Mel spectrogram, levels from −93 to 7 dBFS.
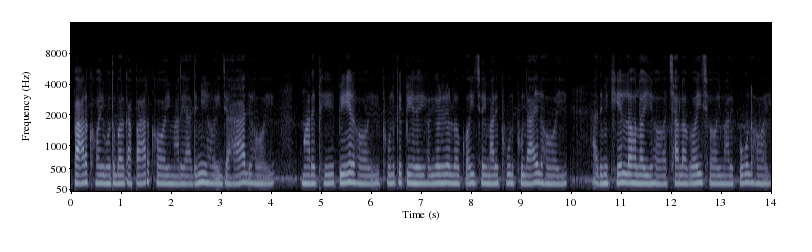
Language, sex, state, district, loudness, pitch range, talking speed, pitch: Bajjika, female, Bihar, Vaishali, -37 LUFS, 175-190 Hz, 165 wpm, 180 Hz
